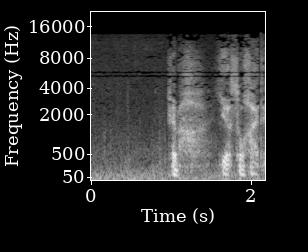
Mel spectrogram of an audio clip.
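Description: A man speaks loudly and forcefully close by.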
